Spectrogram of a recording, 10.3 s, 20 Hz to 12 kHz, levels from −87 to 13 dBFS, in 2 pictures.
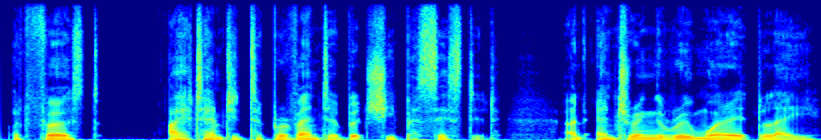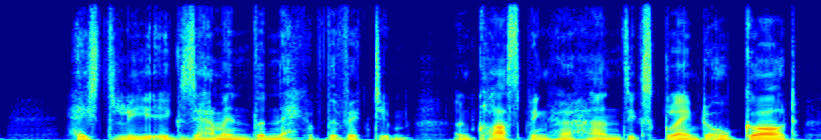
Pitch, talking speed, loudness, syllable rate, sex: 95 Hz, 180 wpm, -22 LUFS, 5.7 syllables/s, male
